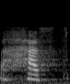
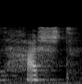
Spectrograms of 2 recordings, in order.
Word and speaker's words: hast: also Do Hast so here you see you have an st at the end of the word so you pronounce it the normal way Do Hast uh in southern Germany we have um we have some dialects where you would pronounce it as hasht okay like in the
